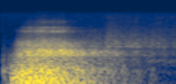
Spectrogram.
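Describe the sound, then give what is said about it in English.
A single deep breath, a soft airy rush that swells quickly and then trails off slowly, faint and heard alone. “Take a deep breath, breathe in, let go,”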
